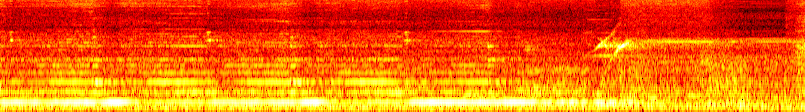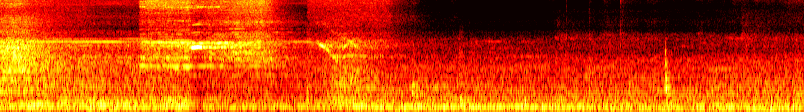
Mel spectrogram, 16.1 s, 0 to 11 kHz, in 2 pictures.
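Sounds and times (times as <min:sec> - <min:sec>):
machine spindle whine: 0:00.0 - 0:13.1
bursts of hissing: 0:06.0 - 0:12.1.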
